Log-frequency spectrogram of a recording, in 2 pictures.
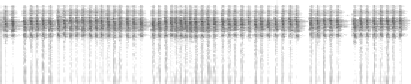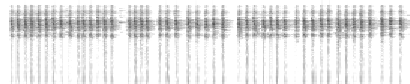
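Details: Eurasian tree sparrow fighting, in a long, clear recording used to train songbirds: long rolling bouts of rapid, scratchy chirps, broken by brief pauses every few seconds.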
